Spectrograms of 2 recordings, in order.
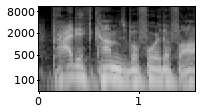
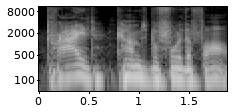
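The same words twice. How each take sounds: First: "Prideth" with an added "-eth" ending. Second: Said in the usual way. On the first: Shown as a demonstration. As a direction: archaic "-eth" tacked onto "Prideth". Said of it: "put, like, a T H on the end". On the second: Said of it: "they put, like, a T H on the end".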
